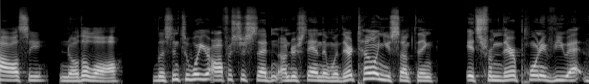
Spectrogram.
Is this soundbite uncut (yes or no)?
yes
